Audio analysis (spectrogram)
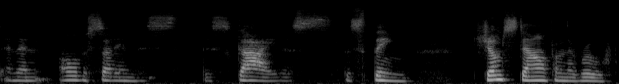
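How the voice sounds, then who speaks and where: A woman's voice: on the low side, natural voice. A woman playing a stubborn bride-to-be in an intimate ASMR roleplay, talking in a blunt, emphatic, rambling storyteller's way. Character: headstrong, stubborn bride-to-be, werewolf prince's future wife.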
